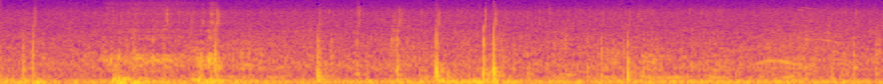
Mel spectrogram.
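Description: Steady low rumble of wind on the microphone, with scattered short sharp clicks and a few faint high squeaky calls.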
